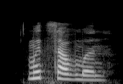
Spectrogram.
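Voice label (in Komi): "мытсавмӧн", Komi, female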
